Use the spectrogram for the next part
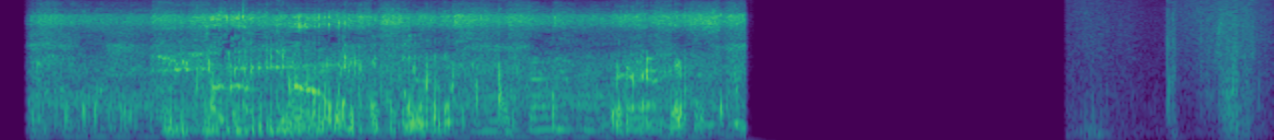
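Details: Stomach growling (borborygmi) in a person whose belly needs more food.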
